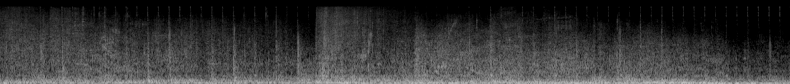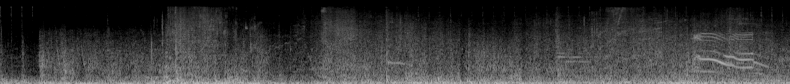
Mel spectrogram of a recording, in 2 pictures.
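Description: A control tower blows up in Horizon Zero Dawn with deep booms and crashing bursts, along with mechanical clanking and ratcheting, over a dense, steady loud din.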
